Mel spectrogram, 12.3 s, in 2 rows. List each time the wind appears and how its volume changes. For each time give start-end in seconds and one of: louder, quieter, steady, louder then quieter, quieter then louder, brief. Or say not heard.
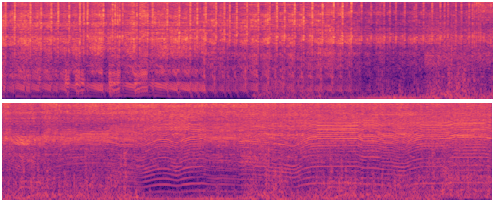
3.1-12.2 louder.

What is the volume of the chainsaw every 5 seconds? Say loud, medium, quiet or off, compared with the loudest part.
loud, medium, medium.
